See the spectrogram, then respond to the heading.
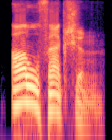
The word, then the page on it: olfaction: British English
